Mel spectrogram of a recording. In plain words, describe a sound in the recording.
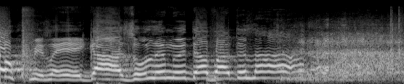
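A man sings out loudly in a wavering voice.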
